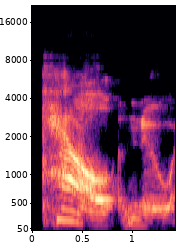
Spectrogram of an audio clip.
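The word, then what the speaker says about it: Kellnew: Kelnu, as in K-E-L-L-N-E-W.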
